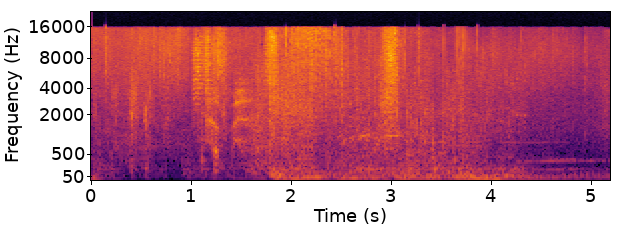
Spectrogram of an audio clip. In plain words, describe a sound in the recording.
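A large machine creature crashes and rumbles as it is struck down.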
